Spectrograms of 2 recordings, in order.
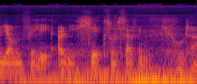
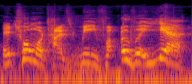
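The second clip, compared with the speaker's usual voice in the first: emotional outburst; 9 semitones higher, 8 dB louder than usual. Acted. Detective recalls a filly's suicide.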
